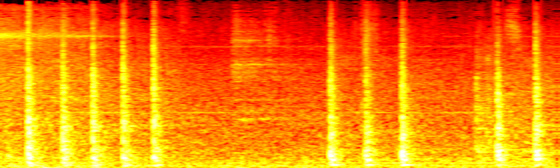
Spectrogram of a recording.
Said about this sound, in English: Underneath the car here, sprawled out on the ground, tapping underneath, tapping the spare tire.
